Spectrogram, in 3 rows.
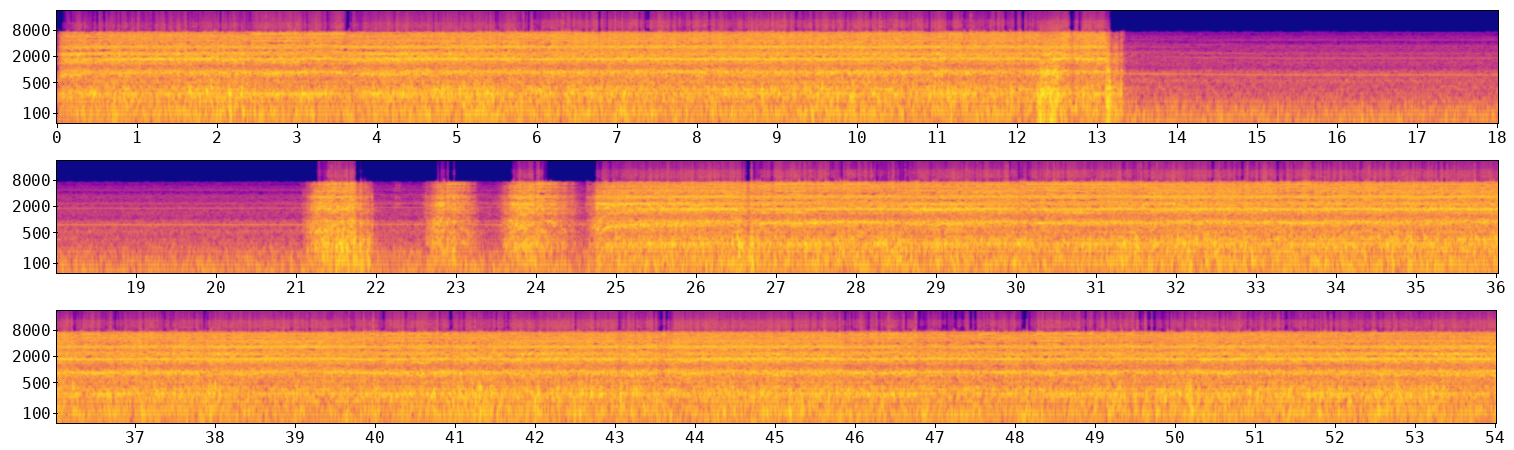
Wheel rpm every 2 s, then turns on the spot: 200, 220, 230, 240, 240, 230, 150, 0, 0, 0, 40, 30, 120, 220, 220, 220, 230, 230, 230, 220, 220, 230, 220, 230, 230, 230, 220.
none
